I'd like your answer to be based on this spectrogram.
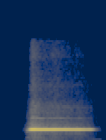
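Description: A single steady whistled note, clear and close, held for under a second before stopping cleanly.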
